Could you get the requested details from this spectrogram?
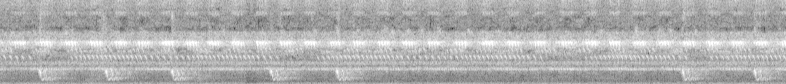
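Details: Large-tailed nightjar, a nocturnal bird named for its carpenter-like voice: five rapid knocking chonk notes, a pause of about three seconds, then two more, all over continuous shrill insect buzzing.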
